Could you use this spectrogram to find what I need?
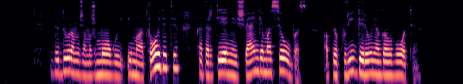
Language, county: Lithuanian, Vilnius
